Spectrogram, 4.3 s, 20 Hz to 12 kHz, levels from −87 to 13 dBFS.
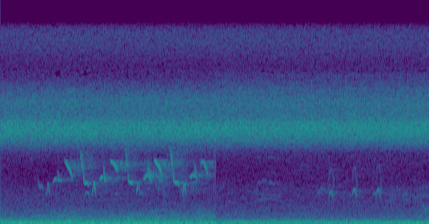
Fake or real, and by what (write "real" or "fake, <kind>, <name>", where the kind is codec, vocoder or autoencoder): real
